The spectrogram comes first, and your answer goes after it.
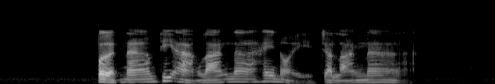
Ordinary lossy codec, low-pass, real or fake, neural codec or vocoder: none; 5.4 kHz; real; none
